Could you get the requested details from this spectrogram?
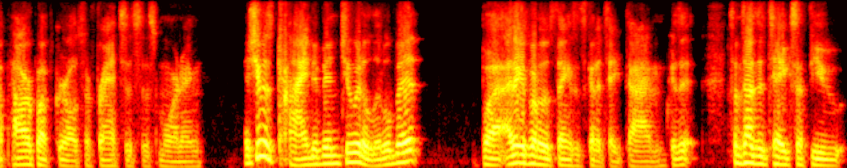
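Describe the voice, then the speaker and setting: Rambling, swearing man on a podcast. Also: fairly low pitch. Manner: rambling, swears often, many fillers. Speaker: podcast co-host. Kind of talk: casual chat.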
